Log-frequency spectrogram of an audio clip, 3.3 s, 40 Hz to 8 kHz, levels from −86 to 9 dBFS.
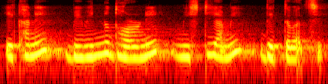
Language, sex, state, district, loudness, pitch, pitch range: Bengali, female, West Bengal, Cooch Behar, -14 LUFS, 240 Hz, 225-280 Hz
